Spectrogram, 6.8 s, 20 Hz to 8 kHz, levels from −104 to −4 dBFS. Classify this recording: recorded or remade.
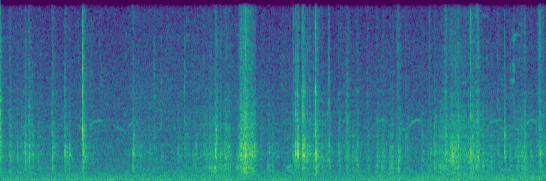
recorded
